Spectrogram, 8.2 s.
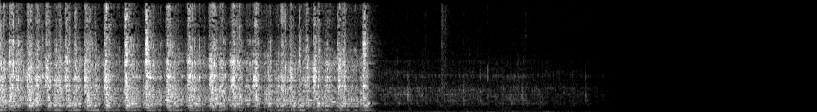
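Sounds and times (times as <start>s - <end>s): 
broken juicer running with bad squeals: 0.0s - 5.6s.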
